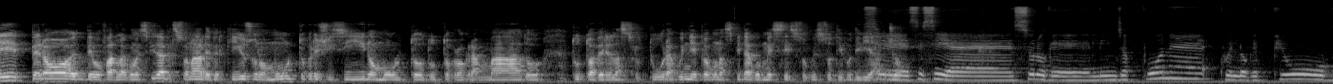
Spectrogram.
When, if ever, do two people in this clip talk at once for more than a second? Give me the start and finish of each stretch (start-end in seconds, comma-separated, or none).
none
